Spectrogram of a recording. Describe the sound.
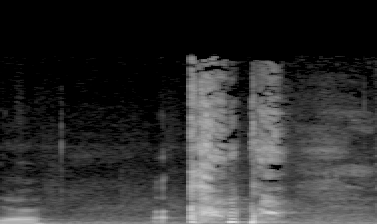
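A quick burst of harsh coughs, several in rapid succession with a brief throat-clearing start, after a moment of voice at the very beginning.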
